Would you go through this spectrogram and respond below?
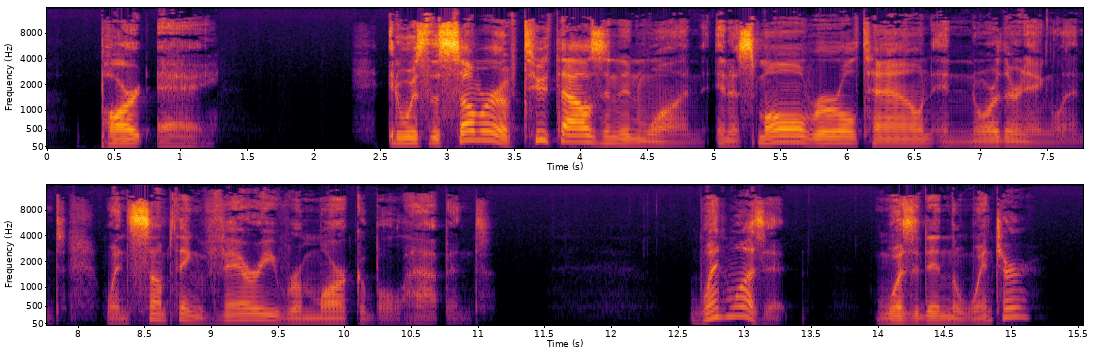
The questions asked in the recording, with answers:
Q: When was it? Was it in the winter?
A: No, it wasn't the winter.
